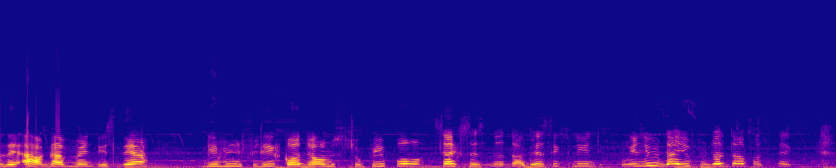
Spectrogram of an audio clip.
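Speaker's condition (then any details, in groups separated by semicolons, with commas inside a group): Cerebral palsy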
